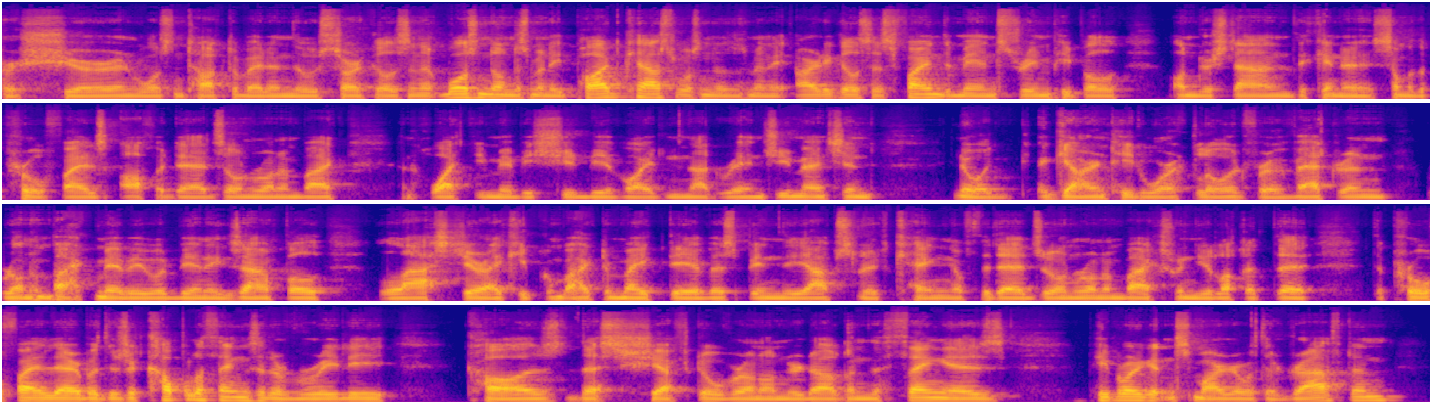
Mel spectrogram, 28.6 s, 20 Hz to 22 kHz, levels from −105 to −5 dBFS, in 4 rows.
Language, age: English, 30-49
